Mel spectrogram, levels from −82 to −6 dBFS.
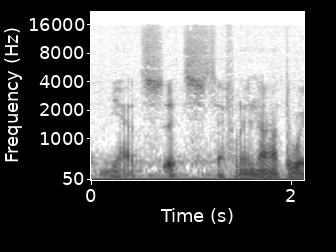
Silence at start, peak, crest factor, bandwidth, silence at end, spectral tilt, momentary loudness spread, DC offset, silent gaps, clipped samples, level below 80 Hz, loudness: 0 s; -10 dBFS; 18 dB; 16.5 kHz; 0 s; -5.5 dB/octave; 7 LU; 5%; none; under 0.1%; -50 dBFS; -31 LUFS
